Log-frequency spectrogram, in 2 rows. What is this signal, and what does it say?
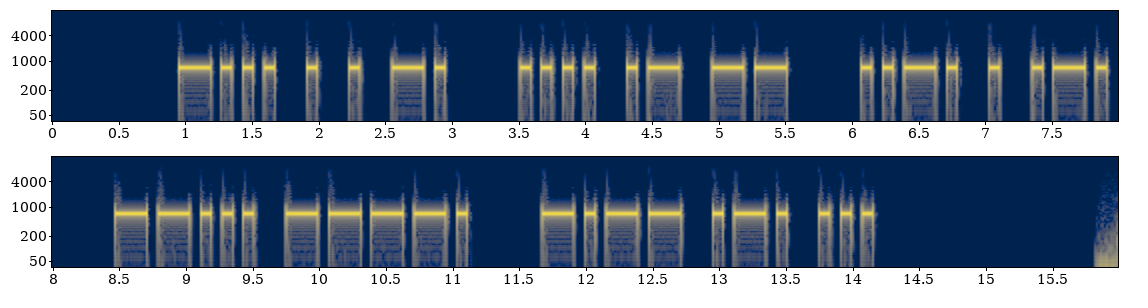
Morse code, heard as a keyed tone, about 15 wpm, 700 Hz. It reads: BEEN HAM FER 79 YRS
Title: Practice QSO - Exchange 3 - More Info - 15wpm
